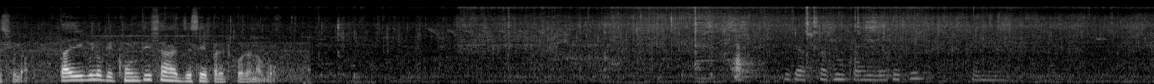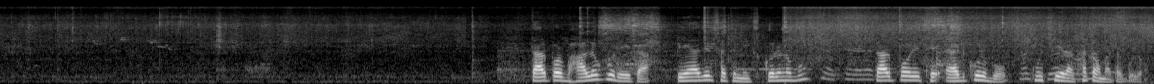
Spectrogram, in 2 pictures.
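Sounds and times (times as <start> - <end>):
prawns and onions sizzling in oil: 0.0 - 23.0
steel spatula scraping pan: 17.3 - 19.2
metal on metal squeaks: 17.4 - 19.5.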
